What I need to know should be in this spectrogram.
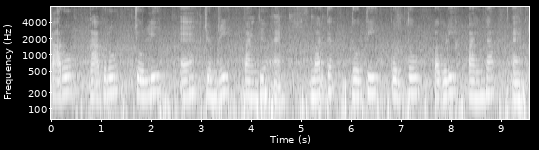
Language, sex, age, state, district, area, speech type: Sindhi, female, 60+, Uttar Pradesh, Lucknow, rural, spontaneous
